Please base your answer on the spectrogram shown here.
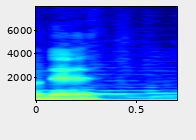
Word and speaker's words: ね: And then net, isn't it? Right. Yeah, okay. Sentence ending. Net is classified as a sentence ending particle in Japanese. It may also be pronounced as ne as an extended.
